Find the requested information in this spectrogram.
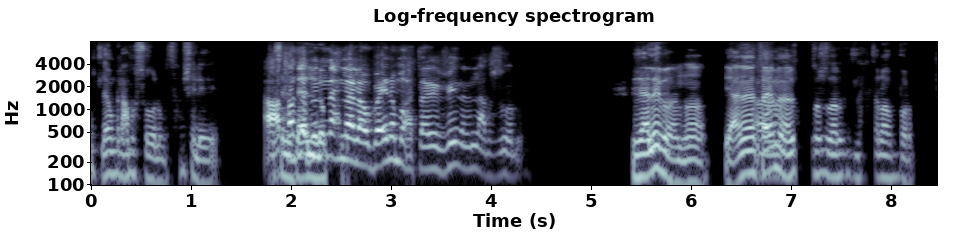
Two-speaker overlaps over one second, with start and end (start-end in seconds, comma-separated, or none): none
